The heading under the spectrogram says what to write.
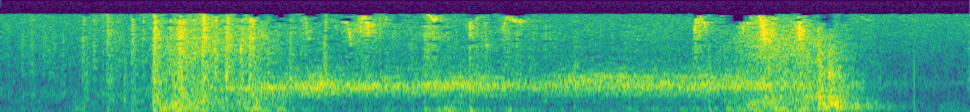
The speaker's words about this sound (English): It was a bird. What kind, I could not tell. The wind must have driven it to shelter on the sill.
